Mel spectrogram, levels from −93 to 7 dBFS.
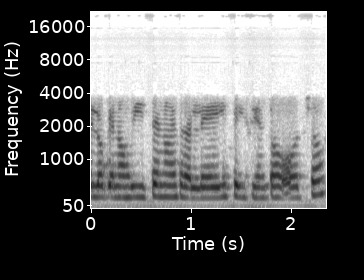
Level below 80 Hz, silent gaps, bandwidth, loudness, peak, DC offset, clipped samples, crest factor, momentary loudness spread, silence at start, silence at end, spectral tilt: -50 dBFS; none; over 20 kHz; -16 LUFS; -2 dBFS; under 0.1%; under 0.1%; 14 dB; 3 LU; 0 s; 0 s; -7 dB/octave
